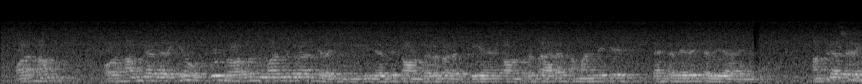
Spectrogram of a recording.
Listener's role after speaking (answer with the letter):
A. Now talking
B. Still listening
B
